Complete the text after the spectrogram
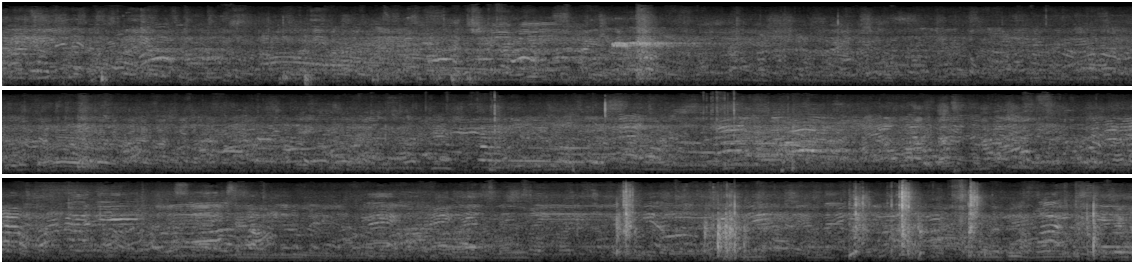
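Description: Young women call out and shout across an open field.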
